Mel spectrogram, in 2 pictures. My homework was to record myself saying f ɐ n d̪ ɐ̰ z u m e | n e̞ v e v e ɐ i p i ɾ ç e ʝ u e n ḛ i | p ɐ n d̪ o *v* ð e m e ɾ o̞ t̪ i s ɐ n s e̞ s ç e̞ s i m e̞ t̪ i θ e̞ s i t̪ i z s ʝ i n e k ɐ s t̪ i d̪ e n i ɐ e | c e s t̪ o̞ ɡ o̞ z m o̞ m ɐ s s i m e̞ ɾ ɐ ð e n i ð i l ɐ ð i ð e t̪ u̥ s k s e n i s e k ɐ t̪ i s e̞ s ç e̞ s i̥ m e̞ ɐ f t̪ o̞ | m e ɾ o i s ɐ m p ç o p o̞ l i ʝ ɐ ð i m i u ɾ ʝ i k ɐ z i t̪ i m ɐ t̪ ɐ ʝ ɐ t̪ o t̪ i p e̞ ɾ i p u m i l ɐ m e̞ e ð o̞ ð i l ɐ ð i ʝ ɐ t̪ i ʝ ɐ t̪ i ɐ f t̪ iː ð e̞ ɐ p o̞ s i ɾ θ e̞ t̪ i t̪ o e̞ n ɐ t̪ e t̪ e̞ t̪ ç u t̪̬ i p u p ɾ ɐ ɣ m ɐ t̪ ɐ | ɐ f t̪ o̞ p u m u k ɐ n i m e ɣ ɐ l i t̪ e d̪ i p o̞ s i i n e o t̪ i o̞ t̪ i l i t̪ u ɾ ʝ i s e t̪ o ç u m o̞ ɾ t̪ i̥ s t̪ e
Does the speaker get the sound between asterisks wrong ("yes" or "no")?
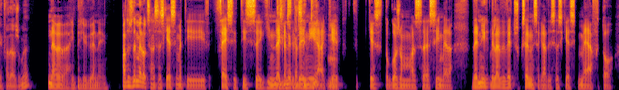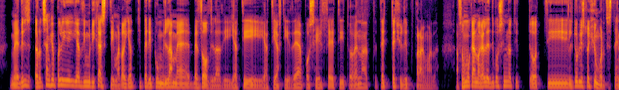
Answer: yes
